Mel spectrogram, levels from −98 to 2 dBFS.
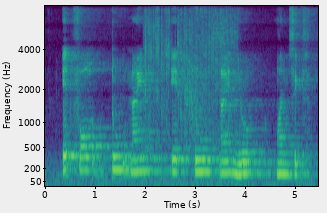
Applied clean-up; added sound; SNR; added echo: none; Tearing; 15 dB; reverberation time 2.9 s.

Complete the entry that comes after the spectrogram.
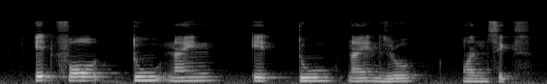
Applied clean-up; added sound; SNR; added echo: none; none; none; none.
